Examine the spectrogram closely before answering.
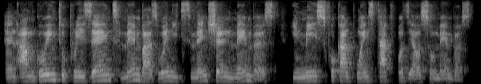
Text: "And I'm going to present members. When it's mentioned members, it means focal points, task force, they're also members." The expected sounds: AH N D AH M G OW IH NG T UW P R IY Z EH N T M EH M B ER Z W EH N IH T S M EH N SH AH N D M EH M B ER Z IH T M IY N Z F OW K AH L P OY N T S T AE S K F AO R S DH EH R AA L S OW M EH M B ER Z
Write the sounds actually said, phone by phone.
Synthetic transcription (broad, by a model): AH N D AH M G OW IH NG T UW P R IY Z EH N T M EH M B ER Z W EH N IH T S M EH N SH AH N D M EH M B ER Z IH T M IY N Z F OW K AH L P OY N T S T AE K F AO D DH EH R AA L S OW M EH M B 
